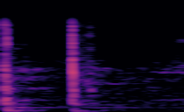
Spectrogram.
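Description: Two sharp keystroke taps on a computer keyboard, spaced about a third of a second apart, quiet and close, while a spreadsheet formula is typed in.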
